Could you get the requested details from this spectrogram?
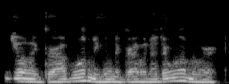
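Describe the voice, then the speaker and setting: A woman with a notably low voice co-hosts a live reaction stream. She teases and presses her points, often turning to address the chat directly. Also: fast talker, lo-fi sound. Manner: teasing, emphatic, talks to chat. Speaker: co-host.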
